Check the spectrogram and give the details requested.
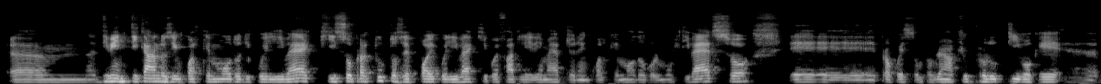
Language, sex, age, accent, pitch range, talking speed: Italian, male, 20-39, native, 110-130 Hz, 175 wpm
